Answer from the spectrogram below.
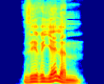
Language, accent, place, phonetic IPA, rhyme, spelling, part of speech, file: German, Germany, Berlin, [zeˈʁi̯ɛləm], -ɛləm, seriellem, adjective, De-seriellem.ogg
- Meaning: strong dative masculine/neuter singular of seriell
